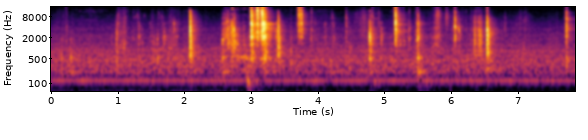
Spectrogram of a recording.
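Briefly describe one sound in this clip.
A ratchet wrench clicks as a bolt is turned.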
